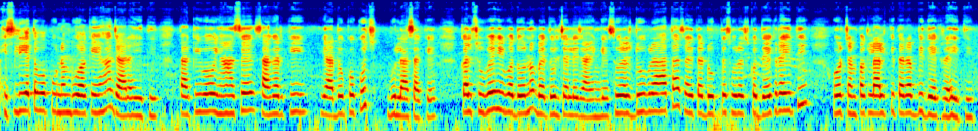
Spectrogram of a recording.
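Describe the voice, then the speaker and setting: A woman storyteller reading a novel aloud in a steady, plain manner. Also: on the high side, unhurried, a little hiss or hum.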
